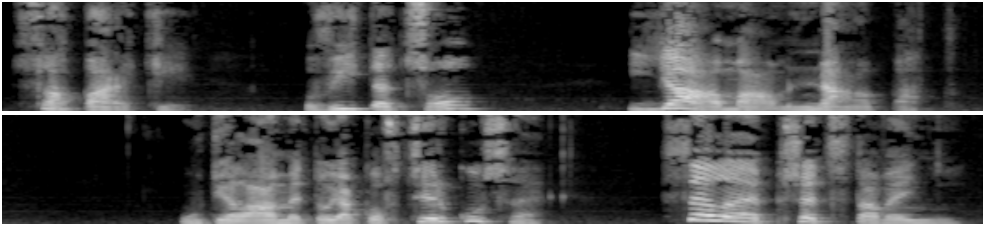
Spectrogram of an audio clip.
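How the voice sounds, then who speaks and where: A woman's voice: medium pitch, expressive, pauses often, a bit bright. A woman voicing a boastful, bossy little male bug who teases others in a storybook. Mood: cheerful. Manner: brash, teasing, showy.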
